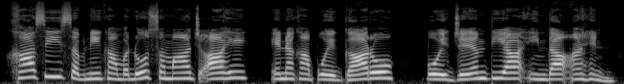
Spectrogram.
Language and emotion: Sindhi, neutral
